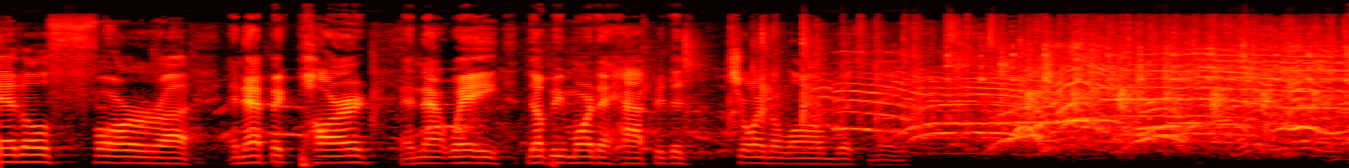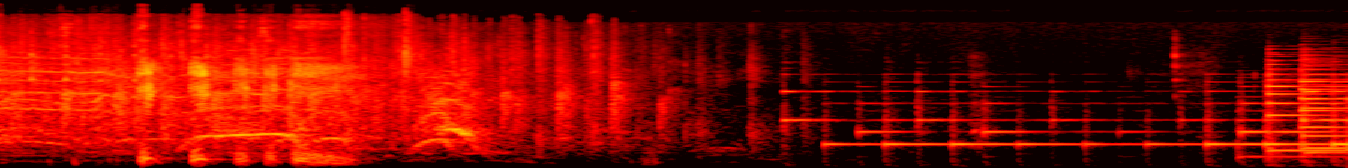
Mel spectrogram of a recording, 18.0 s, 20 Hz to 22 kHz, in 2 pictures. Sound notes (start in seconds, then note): 6.1 applause; 14.3 dramatic piano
